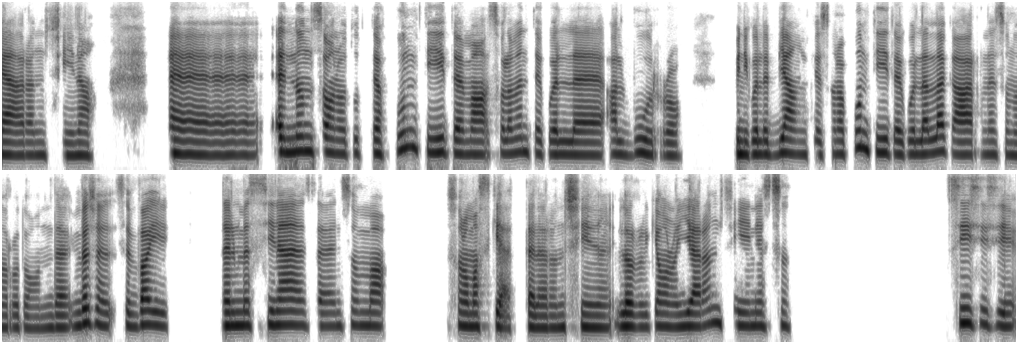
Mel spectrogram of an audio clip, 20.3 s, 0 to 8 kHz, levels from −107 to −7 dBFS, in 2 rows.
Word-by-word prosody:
arancina, 180 -1 -1 0.7
ehm, 185 -2 +1
e 220 - +6
non 230 +2 +3
sono 210 -3 0
tutte 205 0 -3
appuntite, 215 -2 0
ma 190 0 +2
solamente 200 0 -4
quelle 185 -1 +1
al 195 -2 -4
burro. 180 -3 -3 0.5
Quindi, 195 -2 +2
quelle 190 0 +1
bianche 190 -1 0
sono 195 +2 -5
appuntite, 210 -3 0
quelle 195 +1 0
alla 225 +3 +3
carne 190 -1 0
sono 180 -1 -6
rotonde. 170 0 -4
Invece, 215 -1 +3
se 195 - -5
vai 205 -1 +3 0.5
nel 195 0 +5
messinese, 200 -1 +2
insomma, 195 0 -2 0.6
sono 195 -2 0
maschiette 185 -1 0
le 170 - 0
arancine. 175 0 -1
Loro 190 -1 +5
li 180 - -6
chiamano 185 0 -1
“gli 185 +2 +2
arancini” 200 0 0
e - - -2
s 195 +2 -5 1.6
Sì, 235 -1 +3
sì, 220 0 -6
sì. 195 +1 -5
190 Hz, 125 wpm, -24 LUFS, 180-205 Hz, 1.6 s, e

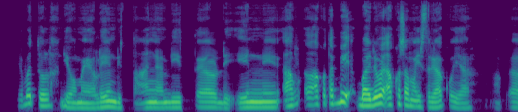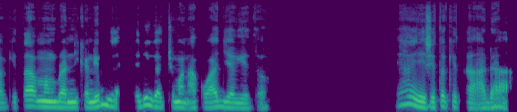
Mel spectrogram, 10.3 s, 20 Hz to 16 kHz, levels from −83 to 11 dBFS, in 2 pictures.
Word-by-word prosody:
Ya 160 - -18
betul 170 -7 +1
diomelin, 125 +2 0
ditanya 125 +1 -2
detail 135 +1 -2
di 120 -2 -6
ini, 135 +1 +3
ak 165 +3 -2
aku 195 +4 -2
tapi 235 +3 +3
by 170 - +8
the 205 - +10
way - - +3
aku 195 +3 -2
sama 180 -5 +2
istri 140 -2 -3
aku 150 -1 -5
ya, 120 0 -7 0.4
e 135 - -7
kita 155 +4 -1
memberanikan 135 -2 +2
diri 155 - 0
ya - - -7 0.2
jadi 145 - -3
enggak 140 -3 -2
cuman 135 -2 -1
aku 125 - -10
aja 135 -2 -2
gitu. 120 -1 -8 1.3
Ya 195 - -8
di 155 - +2
situ 130 +3 -2
kita 125 -5 -6
ada 125 +1 -3
135 Hz, 195 wpm, -21 LUFS, 130-155 Hz, 1.3 s, the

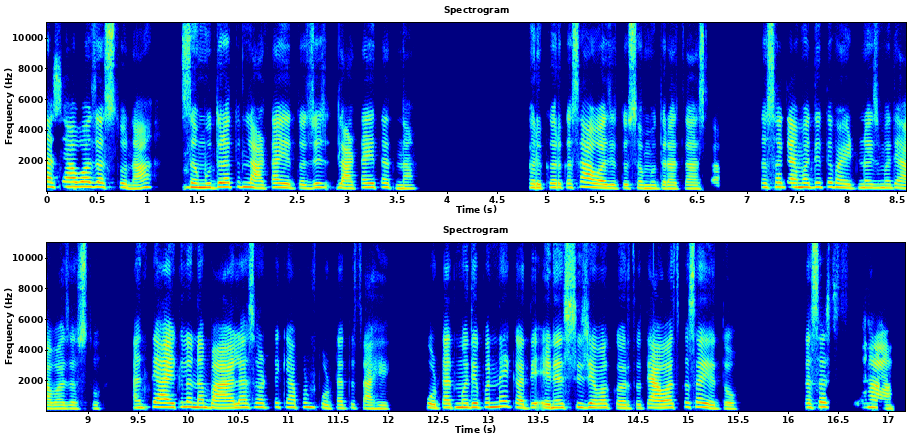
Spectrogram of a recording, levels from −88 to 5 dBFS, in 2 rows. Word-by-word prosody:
असा 300 +1 +2
आवाज 300 0 +4
असतो 275 -2 0
ना 200 +3 0 0.4
समुद्रातून 270 +2 +4
लाटा 260 -1 +2
येतो. 235 -4 +1
जे 235 +5 -1 0.2
लाटा 210 +2 +1
येतात 260 0 0
ना 200 -1 -3 1.2
खरं-खरं 245 +1 -1
कसा 245 +5 -1
आवाज 235 -4 +4
येतो 220 0 -4
समुद्राचा 200 -2 -3
असा, 185 -1 -7 0.4
तसा 260 +3 -1
त्यामध्ये 270 0 +2
ते 285 - -1
व्हाईट 235 -5 -2
नॉईजमध्ये 230 0 -2
आवाज 195 -1 -2
असतो 190 +1 -6 0.3
आणि 230 0 -2
ते 295 - +1
ऐकलं 275 +1 +5
ना 260 - +4
बाळाला 230 0 +4
असं 255 +1 -3
वाटतं 260 +1 -5
की 270 - -7
आपण 260 +1 -3
पोटातच 215 -1 -8
आहे. 190 -1 -2 0.4
पोटातमध्ये 250 +2 +2
पण 275 +3 0
नाही 325 +1 0
का 240 - +2
ते 250 - -2
एन-एस-सी 240 +2 +2
जेव्हा 245 0 +2
करतो 220 -1 -4
ते - - -1
आवाज 235 +1 +5
कसा 285 +1 -1
येतो? 195 -7 0 0.7
तसंच 275 +3 -1 0.3
हां 230 -6 +2
240 Hz, 170 wpm, -24 LUFS, 215-265 Hz, 1.2 s, ऐकलं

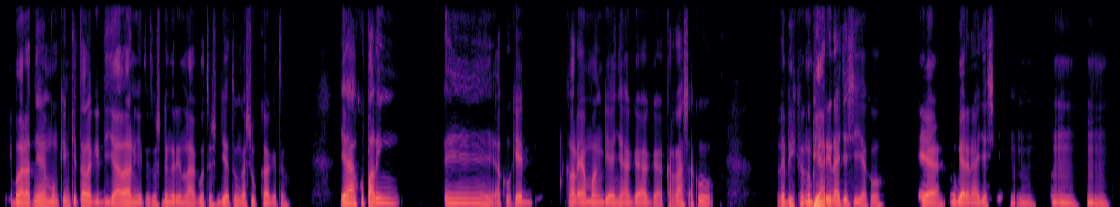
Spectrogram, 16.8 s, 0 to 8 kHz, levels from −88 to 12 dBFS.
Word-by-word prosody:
ibaratnya 125 +4 +2
mungkin 130 +3 -2
kita 140 +2 0
lagi 120 -2 0
di 115 +1 -5
jalan 120 +2 +3
gitu, 105 - -6
terus 130 +4 -5
dengerin 115 -2 0
lagu 110 +2 -2
terus 145 +2 -5
dia 120 -1 +1
tuh 140 - -3
nggak 115 +1 -2
suka 115 -1 -1
gitu, 120 +4 -9 0.9
ya 170 +1 +7
aku 170 +3 -1
paling, 185 +4 +2 0.7
eee, 180 -5 0
aku 155 +4 -6
kayak 115 -4 -1 0.5
kalau 125 -1 0
emang 120 0 +1
dianya 115 0 0
agak-agak 115 -1 -2
keras 130 +4 -3
aku 150 -1 -2 1.0
lebih 125 -1 +2
ke - - -1
ngebiarin 135 +1 +8
aja 165 +6 +1
sih 120 -4 -3
aku 125 +1 -5 0.6
iya 120 -3 +4 0.2
ngebiarin 115 -3 +3
aja 120 +1 0
sih, - - -14 0.2
mhm 110 0 -7 0.3
mhm 110 0 0 0.3
mhm. 110 +2 -4
120 Hz, 145 wpm, -24 LUFS, 115-145 Hz, 1.0 s, ngebiarin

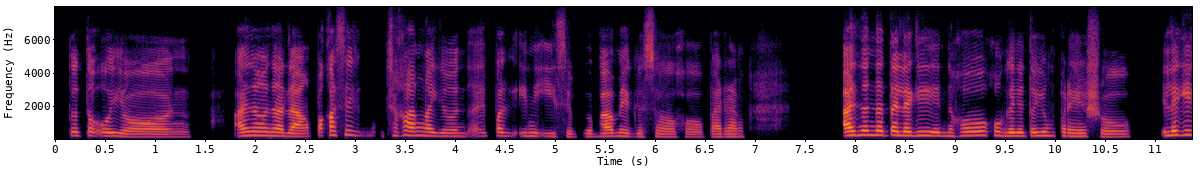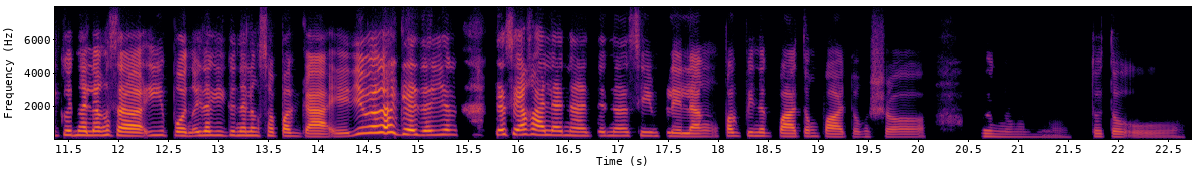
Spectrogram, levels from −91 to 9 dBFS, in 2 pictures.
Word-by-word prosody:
Totoo 230 -1 -5
'yon, 160 -4 -5 0.4
ano 235 +4 0
na 220 -2 +2
lang 185 -1 +1
pa 230 - -1
kasi 265 -2 -2 0.2
'tsaka 245 +2 -1
ngayon 195 -3 -5
ay 205 - -13
'pag 220 -2 -5
iniisip 185 -5 -11
ko 185 -1 -9
ba 185 +2 +1
may 200 -2 -5
gusto 175 -2 -8
ko 155 -1 -13
parang, 170 0 -7 1.0
ano 255 +3 +7
na 270 0 +2
talaga 240 -2 +2
eh, 230 -3 0
"Nako 235 +4 -3
kung 240 -3 -5
ganito 215 0 -1
yung 225 0 -4
presyo 185 -4 -6 0.3
ilagay 260 +4 +1
ko 270 +3 -1
na 255 -1 +3
lang 255 0 +2
sa 220 -4 +6
ipon 235 -3 -2
o - - -2
ilagay 250 0 0
ko 255 - -6
na 245 0 -2
lang 240 - -2
sa 225 0 -4
pagkain," 190 - 0
yung 365 +4 +2
mga 405 0 +10
gano'n, 280 -3 +5
yung 285 - -14 0.4
kasi 295 +1 +4
akala 275 -4 +4
natin 230 -2 -4
na 225 0 -3
simple 210 -4 -6
lang 185 -1 -2
'pag 215 0 -3
pinagpatong 195 -3 -3
patong 165 -2 -5
siya 155 0 -13 0.7
ano - - -9
'no, 155 -2 -24 0.2
totoo. 80 - -15
215 Hz, 150 wpm, -23 LUFS, 180-245 Hz, 1.0 s, mga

